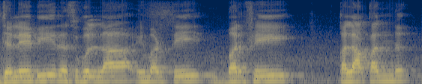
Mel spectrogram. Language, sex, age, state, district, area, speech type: Urdu, male, 45-60, Uttar Pradesh, Gautam Buddha Nagar, urban, spontaneous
